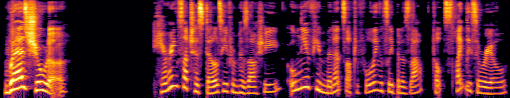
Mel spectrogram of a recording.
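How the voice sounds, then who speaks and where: A woman's voice: lowish voice, a little mellow. A woman narrating a piece of fiction from a script, as a storyteller. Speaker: narrator, fan fiction reader.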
